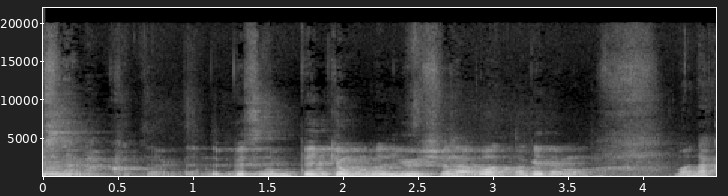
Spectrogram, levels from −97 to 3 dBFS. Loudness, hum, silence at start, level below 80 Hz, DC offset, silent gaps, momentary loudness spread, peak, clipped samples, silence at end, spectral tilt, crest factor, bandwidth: -24 LUFS; none; 0 s; -78 dBFS; under 0.1%; none; 17 LU; -6 dBFS; under 0.1%; 0 s; -6 dB/octave; 18 dB; over 20 kHz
